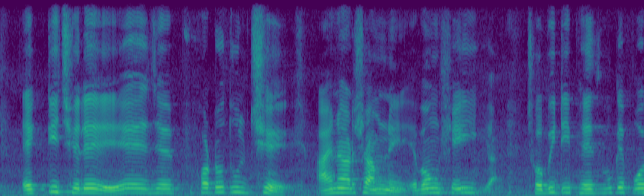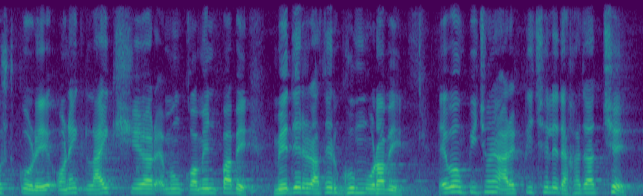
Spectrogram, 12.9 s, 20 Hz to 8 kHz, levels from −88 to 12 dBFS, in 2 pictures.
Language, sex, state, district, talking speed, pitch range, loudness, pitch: Bengali, male, West Bengal, Dakshin Dinajpur, 160 wpm, 165-190 Hz, -22 LUFS, 175 Hz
